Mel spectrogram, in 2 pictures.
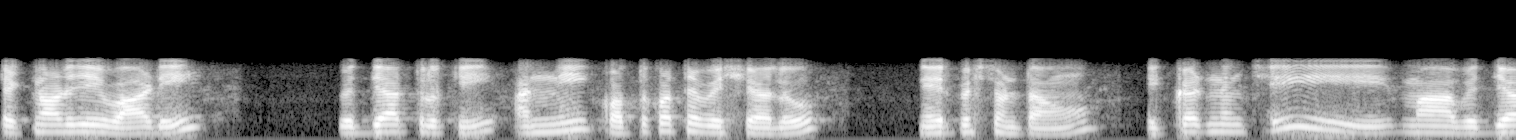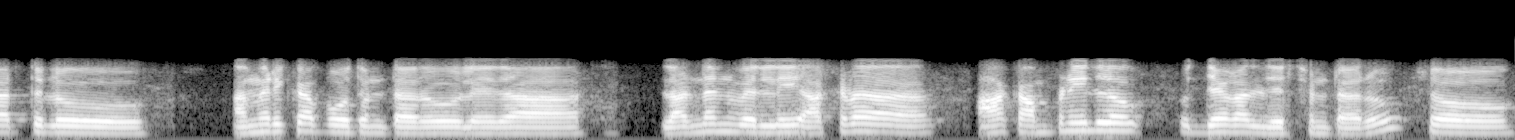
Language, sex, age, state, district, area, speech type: Telugu, male, 18-30, Andhra Pradesh, Visakhapatnam, urban, conversation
